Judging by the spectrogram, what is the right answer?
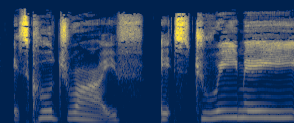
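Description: A woman speaks with a northern English accent. The sound is dry and close, with no echo. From northern England. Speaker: podcast host. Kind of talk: casual chat.

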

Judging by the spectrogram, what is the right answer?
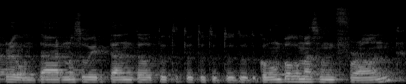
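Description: The room echo is audible as a man talks in a mid-range pitch. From Mexico City. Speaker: podcast co-host. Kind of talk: casual chat.

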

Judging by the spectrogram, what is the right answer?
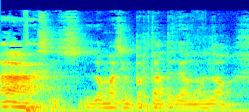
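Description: A man with a Dutch accent at a fairly slow pace, with audible room echo. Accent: Dutch accent in Spanish, Spain-learned. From Netherlands. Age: 30s. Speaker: salesperson. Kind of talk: casual chat. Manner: halting, many fillers.

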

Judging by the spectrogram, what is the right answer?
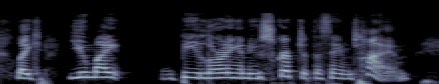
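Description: A woman with a Canadian accent speaks with monotone, flat intonation in a dry, close sound with no echo and a quiet background. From Canada. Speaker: linguist and author. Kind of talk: casual interview. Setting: video call.

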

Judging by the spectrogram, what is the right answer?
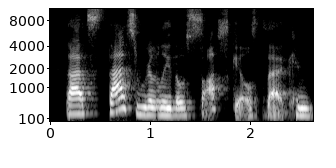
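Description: A woman's fairly low-pitched voice with vocal fry, fairly even intonation and a moderate pace. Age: 40s. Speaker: fitness educator. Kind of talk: casual chat.

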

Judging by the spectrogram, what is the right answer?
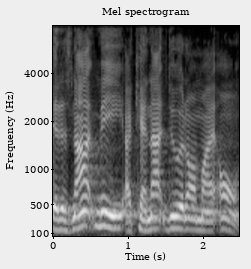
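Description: A man speaks fairly slowly in a fairly high-pitched voice. Noticeable background noise runs behind him. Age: 60s. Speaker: lay preacher. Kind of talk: sermon. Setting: church.

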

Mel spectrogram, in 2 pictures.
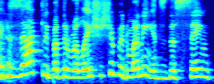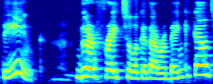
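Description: A woman with a Czech accent speaks high-pitched at a fairly quick pace. Her intonation is lively and her tone animated, with a quiet background. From Czech Republic. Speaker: life coach. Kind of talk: interview.

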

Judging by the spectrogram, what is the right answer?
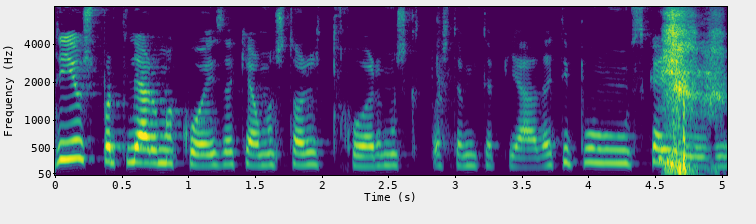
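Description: Here a woman with an unremarkable speaking voice talks at a fairly high pitch and a fairly quick pace, with hardly any pauses. Her pitch variation is ordinary, while her loudness swings widely. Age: 20s. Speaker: podcast guest. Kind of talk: casual chat.

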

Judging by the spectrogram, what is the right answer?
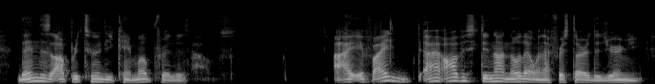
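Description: On a very clean recording with a silent background, a man uses a plain, everyday voice at medium pitch with ordinary pitch variation. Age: 20s. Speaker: podcast co-host. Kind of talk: casual chat.

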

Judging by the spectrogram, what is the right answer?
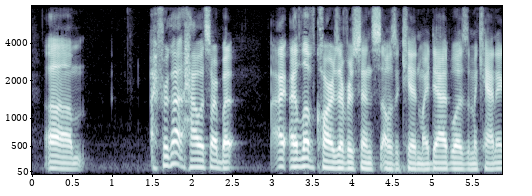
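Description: The recording is very clean, with a silent background, as a man talks at a medium pitch and varies it in an ordinary way. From Los Angeles, California. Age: 30s. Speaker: automotive photographer. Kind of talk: casual chat. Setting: studio.

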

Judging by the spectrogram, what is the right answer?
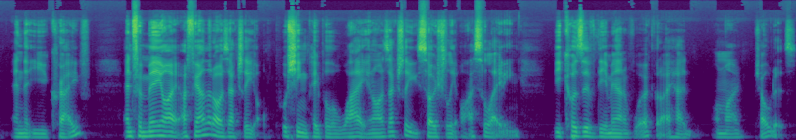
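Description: A man with an Australian accent and a medium pitch talks at a fairly quick pace. The recording is very clean, with a silent background. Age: 30s. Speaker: charity founder and mental health advocate. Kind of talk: podcast interview.

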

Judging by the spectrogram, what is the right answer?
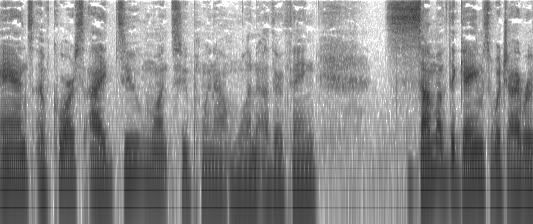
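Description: A man speaks in a plain, everyday voice at a medium pitch. His intonation is fairly even, and his pace is moderate. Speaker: podcast engineer and co-host. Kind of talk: casual chat. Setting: studio.

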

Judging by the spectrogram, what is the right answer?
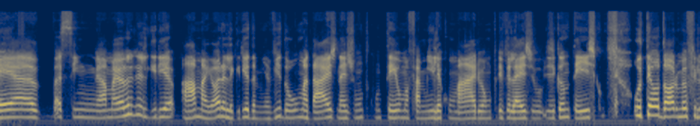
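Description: This woman has a medium pitch and a bright, sharp tone, speaking at a moderate pace. Her recording is dry and close, with no echo. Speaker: interpreter and translator. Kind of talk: casual chat.

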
